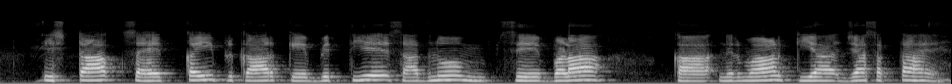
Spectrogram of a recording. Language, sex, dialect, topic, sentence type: Hindi, male, Marwari Dhudhari, banking, statement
